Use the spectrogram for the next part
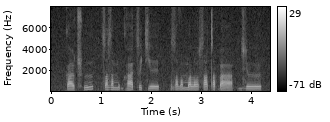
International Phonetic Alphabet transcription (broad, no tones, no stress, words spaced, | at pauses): kaʈ͡ʂʰʉ | t͡sɪzˤimu ɡʱa t͡sət͡ɕe | zˤəðˤəməlˠu sˤetˤəɓa | d͡zø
